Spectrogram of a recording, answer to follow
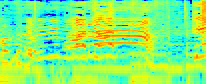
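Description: Children's high-pitched voices calling out, with two long, drawn-out calls. Background music with a repeating bass line runs underneath.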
